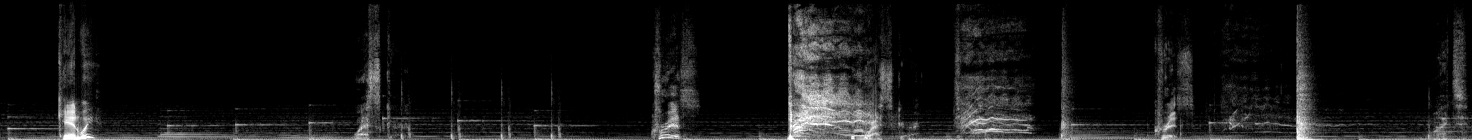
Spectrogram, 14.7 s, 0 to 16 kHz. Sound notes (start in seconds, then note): 3.5 laughs; 3.5 slams desk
